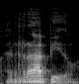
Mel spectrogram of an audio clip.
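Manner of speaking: rápido stressed on "rá"; antepenultimate stress. Shown as a demonstration. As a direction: model RÁ-pi-do, rápido, for learners. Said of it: "accentués sur l'antépénultième syllabe".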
